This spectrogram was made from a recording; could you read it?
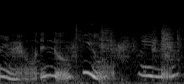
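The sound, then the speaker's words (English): A dog whimpers in a few short, high-pitched whines that rise and fall, fairly clear, with brief pauses between each plaintive cry. “God, what a cute dog.”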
